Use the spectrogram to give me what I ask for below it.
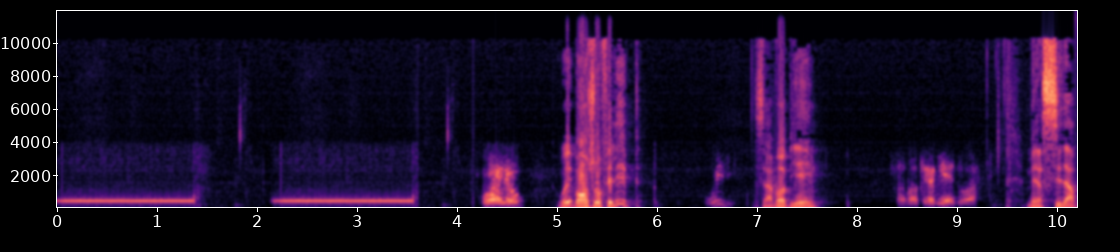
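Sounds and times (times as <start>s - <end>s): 
telephone dial tone while a call is placed: 0.0s - 1.4s, 2.2s - 3.6s
speech: 4.3s - 5.9s, 6.6s - 7.7s, 8.6s - 10.1s.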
